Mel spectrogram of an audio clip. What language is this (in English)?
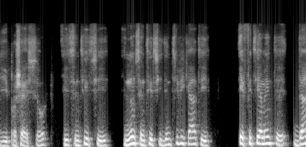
Italian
